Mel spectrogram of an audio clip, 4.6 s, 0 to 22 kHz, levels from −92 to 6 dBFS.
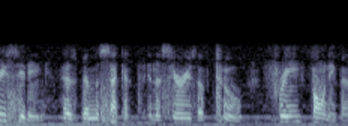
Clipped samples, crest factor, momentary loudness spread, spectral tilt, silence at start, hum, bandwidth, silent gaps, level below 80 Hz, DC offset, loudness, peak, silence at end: under 0.1%; 20 dB; 10 LU; -10 dB/octave; 0 s; none; 5.2 kHz; none; -44 dBFS; under 0.1%; -24 LUFS; -4 dBFS; 0 s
